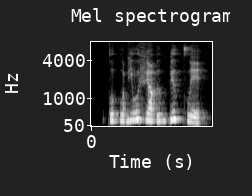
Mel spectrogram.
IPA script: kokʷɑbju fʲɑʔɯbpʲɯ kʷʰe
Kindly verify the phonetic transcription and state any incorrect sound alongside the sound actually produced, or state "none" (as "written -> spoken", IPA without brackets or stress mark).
none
